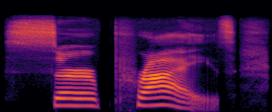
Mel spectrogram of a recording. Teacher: Notice how the S in surprise has a Z sound.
